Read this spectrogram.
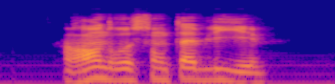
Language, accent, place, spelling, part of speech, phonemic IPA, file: French, France, Lyon, rendre son tablier, verb, /ʁɑ̃.dʁə sɔ̃ ta.bli.je/, LL-Q150 (fra)-rendre son tablier.wav
- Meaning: to hang up one's hat, to quit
